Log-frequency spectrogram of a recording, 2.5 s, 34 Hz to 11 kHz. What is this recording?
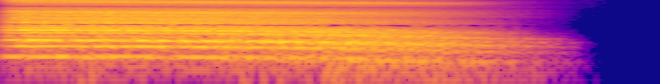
Sci-Fi Generator Shutdown
Paulstretched the voice of a friend (recorded with a Zoom H2, permission obtained) in Audacity and added freeverb and sliding speed/pitch shift.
